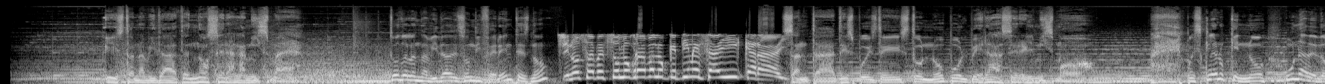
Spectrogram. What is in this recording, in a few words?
spanish voice over male commercial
